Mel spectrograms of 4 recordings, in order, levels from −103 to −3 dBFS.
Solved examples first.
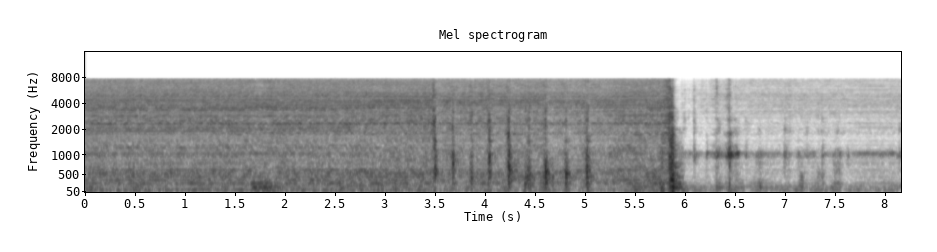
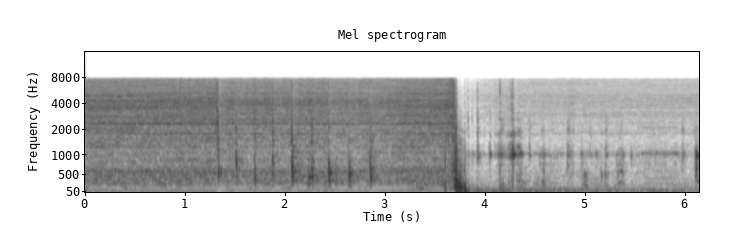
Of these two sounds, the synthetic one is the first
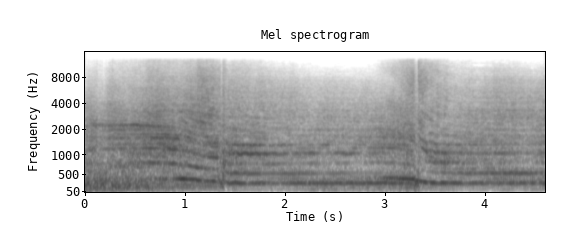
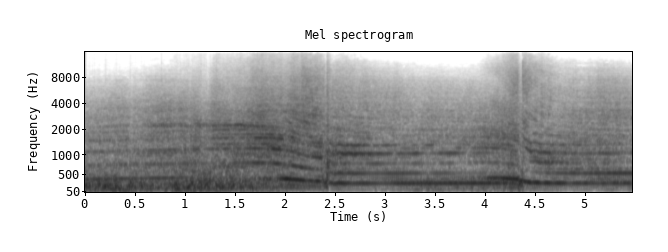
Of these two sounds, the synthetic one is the first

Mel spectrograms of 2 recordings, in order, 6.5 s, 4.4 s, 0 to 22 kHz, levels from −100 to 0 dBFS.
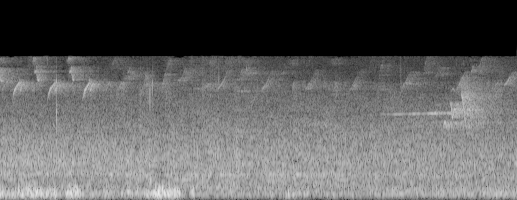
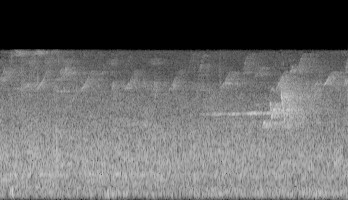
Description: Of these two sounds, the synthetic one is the second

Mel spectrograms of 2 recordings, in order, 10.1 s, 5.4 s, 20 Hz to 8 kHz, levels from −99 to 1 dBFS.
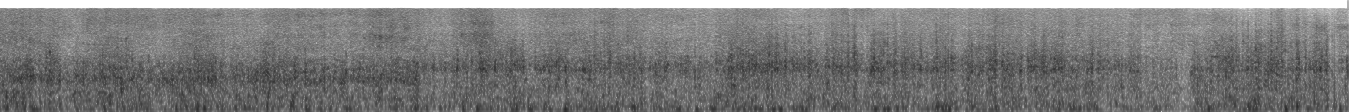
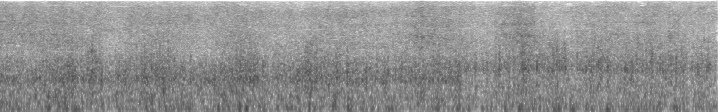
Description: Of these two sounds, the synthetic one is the first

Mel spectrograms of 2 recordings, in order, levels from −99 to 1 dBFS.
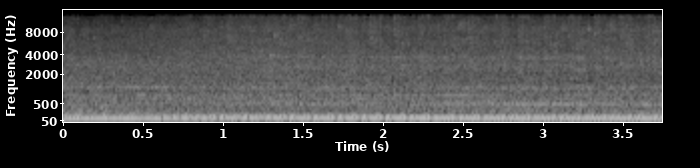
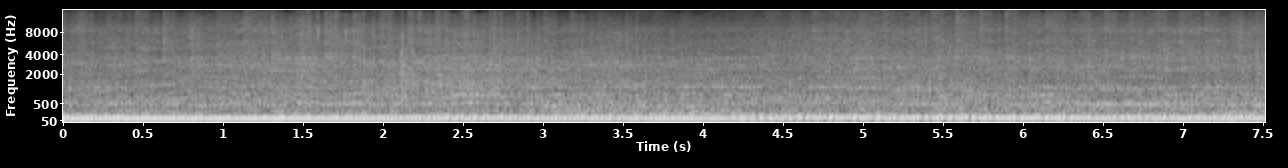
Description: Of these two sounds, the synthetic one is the second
